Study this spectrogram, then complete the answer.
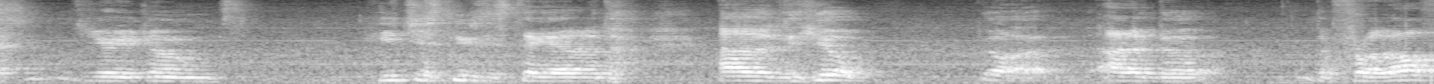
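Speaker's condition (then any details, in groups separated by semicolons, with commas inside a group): Cerebral palsy; from birth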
